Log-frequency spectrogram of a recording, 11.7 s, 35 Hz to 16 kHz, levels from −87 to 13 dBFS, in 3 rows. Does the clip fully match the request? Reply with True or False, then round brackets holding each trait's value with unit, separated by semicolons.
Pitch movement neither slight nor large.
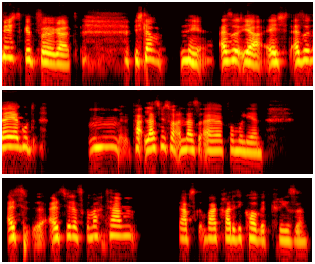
True (3.3 semitones)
